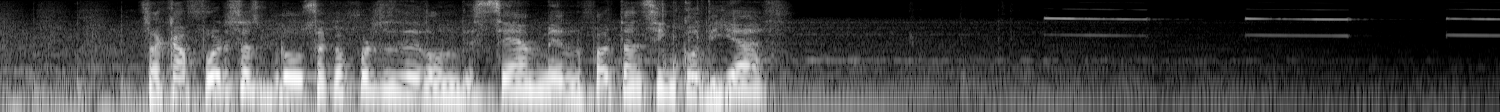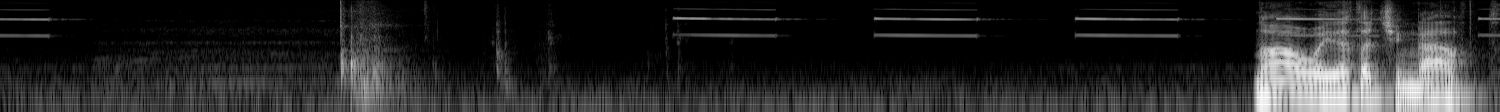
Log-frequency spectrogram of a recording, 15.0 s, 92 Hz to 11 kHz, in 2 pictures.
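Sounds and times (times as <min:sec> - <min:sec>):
smoke alarm beeping: 0:05.2 - 0:08.0, 0:10.8 - 0:15.0.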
